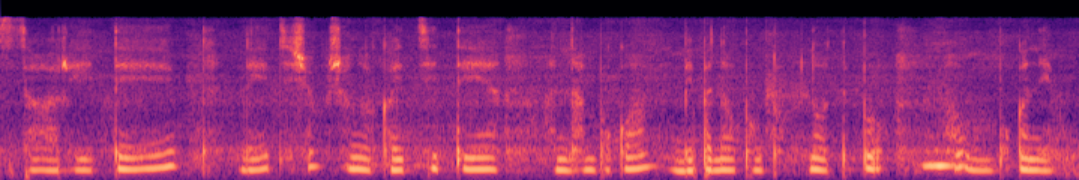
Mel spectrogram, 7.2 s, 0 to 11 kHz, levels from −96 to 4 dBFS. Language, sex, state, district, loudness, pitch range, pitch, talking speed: Mizo, female, Mizoram, Aizawl, -17 LUFS, 195-225 Hz, 205 Hz, 190 wpm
